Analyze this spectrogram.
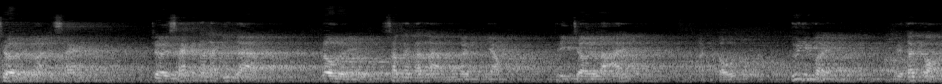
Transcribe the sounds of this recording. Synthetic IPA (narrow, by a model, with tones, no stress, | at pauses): t͡ɕəː˨˩jla̰ː˧˨jsaː˨˦ŋ | t͡ɕəː˨˩jsaː˨˦ŋ˧˨˩aː˦˥laː˧˩ʔi˦˥t̚laː˨˩m̚ | zo˨˩jsa˧wxi˧˩t̪aː˧laː˨˩m̚˨˩ŋə˨˩ɲa˨˩wk͡p̚ | t̪ʰi˨˩t͡ɕəː˨˩jla̰ː˧˨jʰ | ʔa̰˧˩ŋko˧˦j | kɨ˨˦ɲɨ˧və̰˧˨j | ŋɨ˨˩˨jt̪aː˧kɔ˨˩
